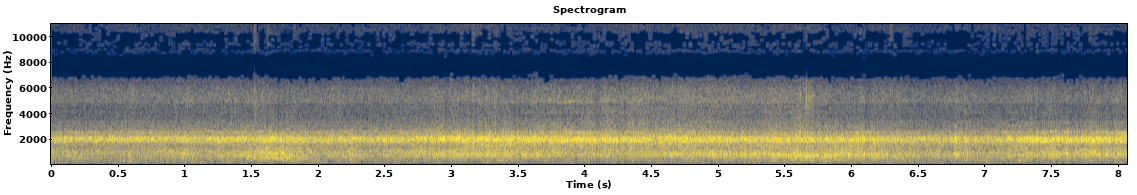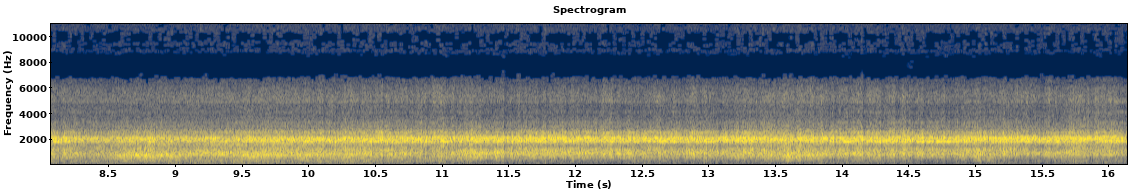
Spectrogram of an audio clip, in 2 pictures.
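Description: Steady running noise of a Nishitetsu 3000 series electric train at speed, heard from inside the passenger car, with a continuous hiss strongest in the upper middle range.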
